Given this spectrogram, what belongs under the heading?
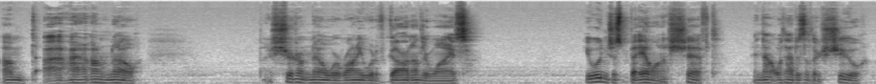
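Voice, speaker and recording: A man voicing a spooked, hesitant young fast-food worker in a horror story, stammering. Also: on the low side, steady tone, lightly acted. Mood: unsure, uneasy.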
